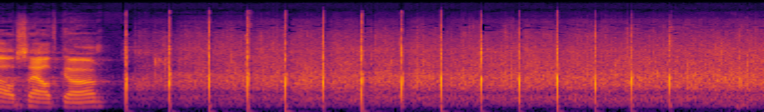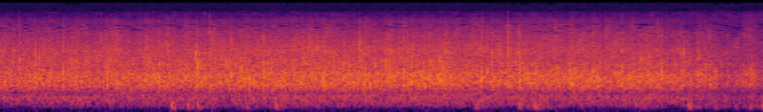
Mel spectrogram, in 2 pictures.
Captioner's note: applause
